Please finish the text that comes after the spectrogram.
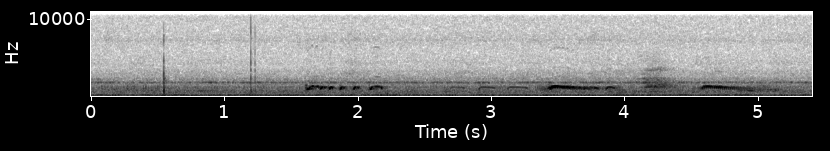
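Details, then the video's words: A wild zebra dove sings faint, rapid trilled cooing phrases, three short bursts of quick staccato notes over low background rumble and a steady hum. "Perkutut Liar"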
